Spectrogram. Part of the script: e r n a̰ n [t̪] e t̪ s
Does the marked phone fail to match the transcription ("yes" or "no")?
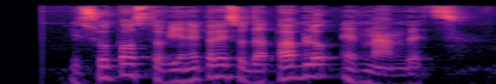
yes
